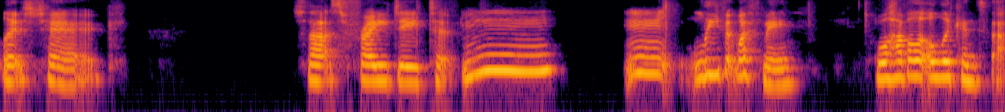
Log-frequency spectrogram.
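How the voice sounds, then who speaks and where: A high-pitched woman at a fairly slow pace, with very wide pitch swings and long, frequent pauses. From Scotland. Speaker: BookTuber and student nurse. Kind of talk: live stream chat reading comments. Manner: casual, chatty.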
